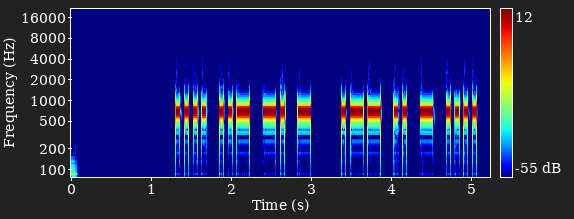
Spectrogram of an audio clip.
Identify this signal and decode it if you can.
Morse code, heard as a keyed tone, about 22 wpm, 700 Hz. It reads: HUNT WITH
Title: Sentences from Top 1600 Words 22wpm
